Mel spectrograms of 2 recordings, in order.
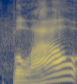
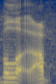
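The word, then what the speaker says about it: Belal: how you say it i thought you were saying blau earlier bilal i think is how you're supposed to say it not belo for look i met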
